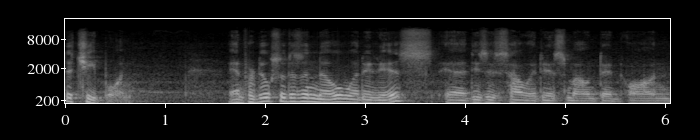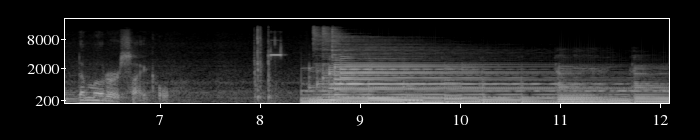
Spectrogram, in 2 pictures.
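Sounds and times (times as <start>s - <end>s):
guitar background music: 8.4s - 12.0s.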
